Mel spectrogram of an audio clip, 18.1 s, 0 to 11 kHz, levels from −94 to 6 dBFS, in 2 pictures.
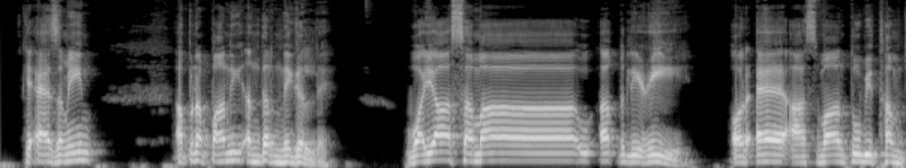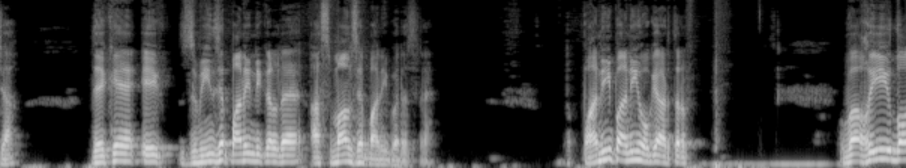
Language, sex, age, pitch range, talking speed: Urdu, male, 50-69, 110-155 Hz, 130 wpm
